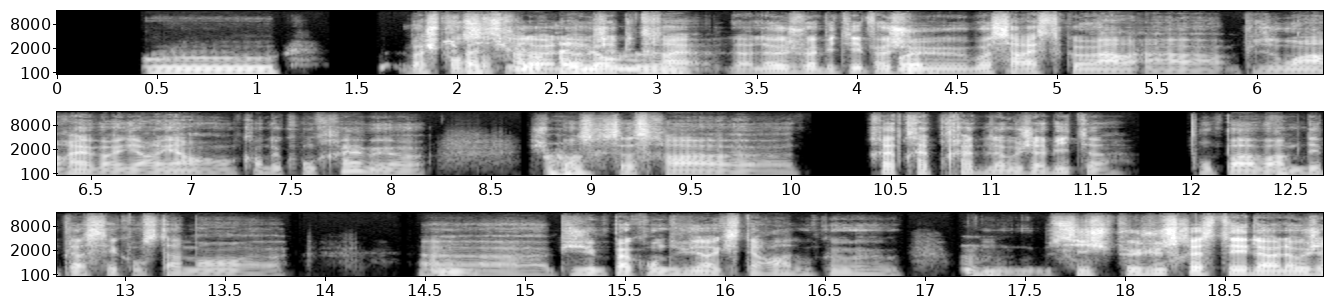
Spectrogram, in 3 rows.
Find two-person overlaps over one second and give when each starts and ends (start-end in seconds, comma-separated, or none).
1.9-3.1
